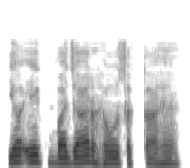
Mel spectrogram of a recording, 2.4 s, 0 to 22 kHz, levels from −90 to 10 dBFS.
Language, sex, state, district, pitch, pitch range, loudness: Hindi, male, Bihar, Supaul, 140 Hz, 135-155 Hz, -19 LUFS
